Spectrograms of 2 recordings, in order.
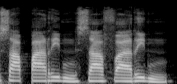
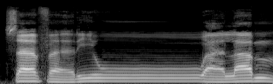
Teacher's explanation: Jadi riunya itu kita tahan, kita panjangkan sejenak sepanjang 2 harokat. Safariu alam, seperti itu. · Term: idgham bi gunnah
